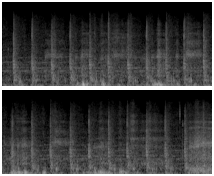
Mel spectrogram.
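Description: Running footfalls on a treadmill belt: quick, evenly spaced light thuds at a steady running pace, faint.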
